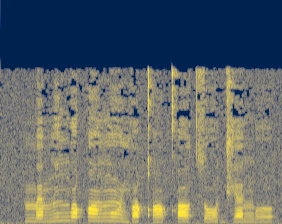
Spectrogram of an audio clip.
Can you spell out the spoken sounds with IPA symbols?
mɛ˨mĩ˦ŋu˦qõ˦ ŋõ˦˨jʊ˨ qʼõ˨qʰo˦t͡so˦˨ d͡ʒɛ˦ŋʊ˦

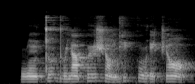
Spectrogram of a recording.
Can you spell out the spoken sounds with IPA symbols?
wũ˨ tu˦˨du˨jã˧ pɨ˦ʃɔ̃˨ ɡi˦ ku˨ ɾi˨t͡ʃɔ̃˦˨

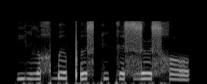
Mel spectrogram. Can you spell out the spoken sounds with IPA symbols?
jilʊχɓə pʼəskikɛs zə˞sχɔ

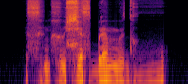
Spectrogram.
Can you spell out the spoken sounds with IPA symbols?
se̤mxʏ ɕɛs ɓɛ mʏ dʱṳ

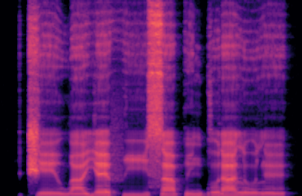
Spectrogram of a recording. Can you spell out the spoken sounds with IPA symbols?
t͡ʃeː˨wa˨jɛ˦ fiː˨sa˧ pĩ˨ɡ͡bo˦ɾa˦ lo˨lɛ̃˨

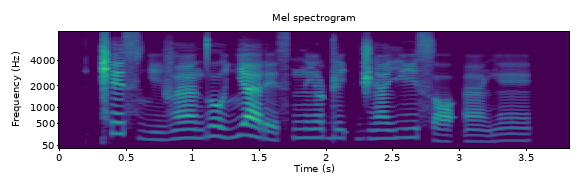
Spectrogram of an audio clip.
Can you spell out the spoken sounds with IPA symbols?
ǁe˥sʎi˩væ̃˧d̪o˥˧ ʎæ˥˧ ɾe˩sn̪ĩ˧ʊ̯ ɖi˥˧ʔd͡ʒæ̃˥ ji˥sɒ˩ ʔæ̃˩ɡẽ˧

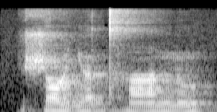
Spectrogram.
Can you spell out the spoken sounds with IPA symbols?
ʃɔʎʌ dʱɑ̃nũ

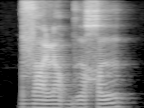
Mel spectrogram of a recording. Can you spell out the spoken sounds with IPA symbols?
zɐɭɐ bɨ χɨ

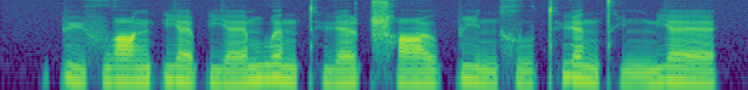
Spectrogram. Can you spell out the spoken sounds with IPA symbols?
py˥˩fwɑ˥ŋpjɛ˥˩ pjɛ˧˥mwə˥˩nt̪ʰɥɛ˧˥ʈ͡ʂʰɑ˧˥ʊ̯ pi˥˩nxu˧˥ t̪ʰɥɛ˥˩nt̪ʰi˩ŋ mjɛ˥˩

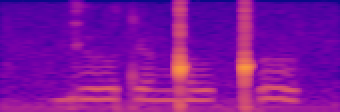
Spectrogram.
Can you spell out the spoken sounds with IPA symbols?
ɡʲɯːtøŋ͡ǃɯː ǃʼɯ

